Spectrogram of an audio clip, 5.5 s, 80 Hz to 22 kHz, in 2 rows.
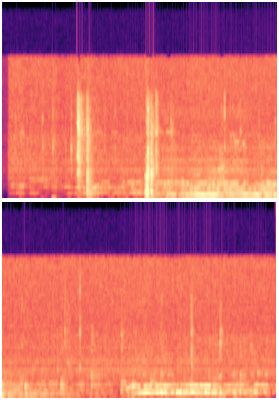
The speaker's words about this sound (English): Hear that? Did you hear all that? Yeah. All that shouting? So they're screaming out of their window. Yeah, they do it for 5 minutes every single night from 7 to 7:05.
